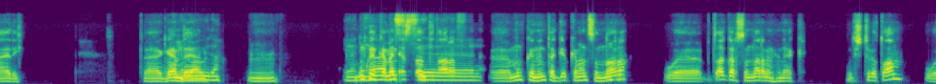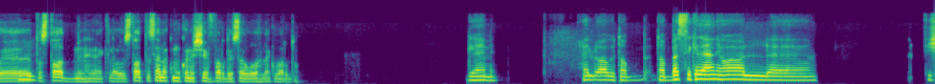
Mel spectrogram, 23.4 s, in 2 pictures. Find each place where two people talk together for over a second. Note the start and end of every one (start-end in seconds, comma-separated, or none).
4.5-6.0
